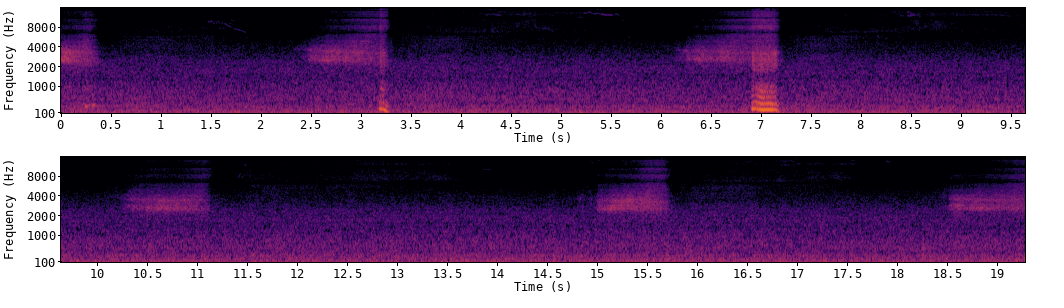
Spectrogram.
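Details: Five-year-old female Mastiff asleep indoors, snoring unusually softly: faint breathy snores recur roughly every three seconds over a low steady room hiss, with two brief sharp clicks early on.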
